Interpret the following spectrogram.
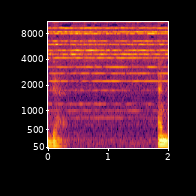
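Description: Low-level pause filled by a faint, steady, high-pitched whine made of several unchanging pure tones. A man's voice trails off at the start and resumes near the end.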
